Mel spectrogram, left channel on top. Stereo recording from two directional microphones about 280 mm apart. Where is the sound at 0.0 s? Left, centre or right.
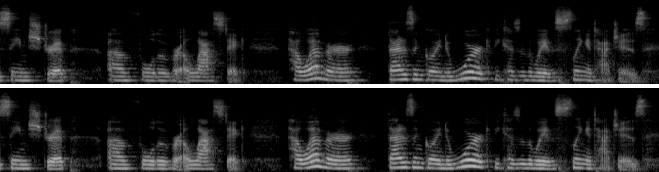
Centre.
